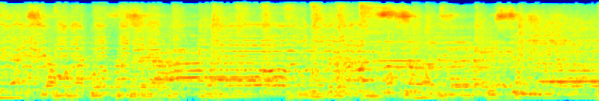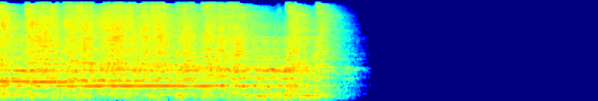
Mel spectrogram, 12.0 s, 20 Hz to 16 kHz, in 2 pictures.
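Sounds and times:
brass band with tuba and drums: 0:00.0 - 0:09.7.

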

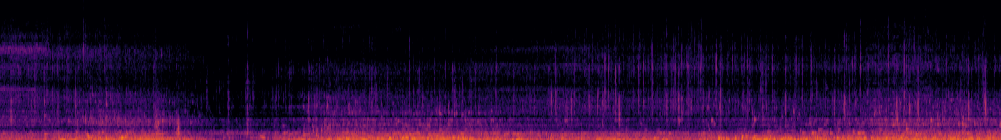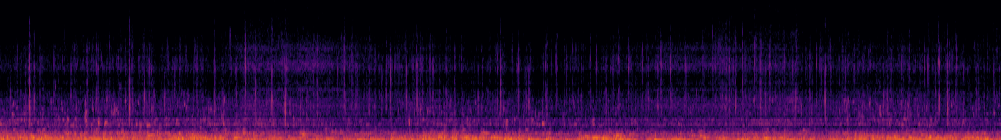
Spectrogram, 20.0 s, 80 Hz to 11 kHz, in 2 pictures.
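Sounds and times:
underwater rumble of water: 0:00.0 - 0:20.0
fine crackle: 0:04.4 - 0:20.0.

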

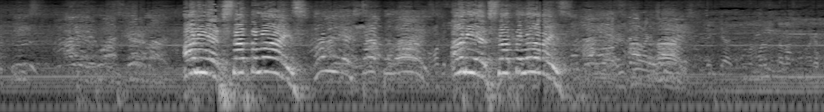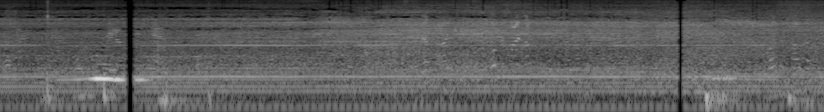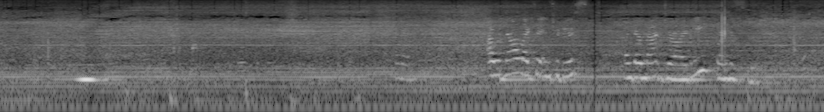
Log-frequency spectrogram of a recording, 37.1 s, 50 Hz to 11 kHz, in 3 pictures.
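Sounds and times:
low mechanical hum: 0:00.0 - 0:37.0
short loud low tones: 0:12.7 - 0:18.5, 0:22.6 - 0:29.4.

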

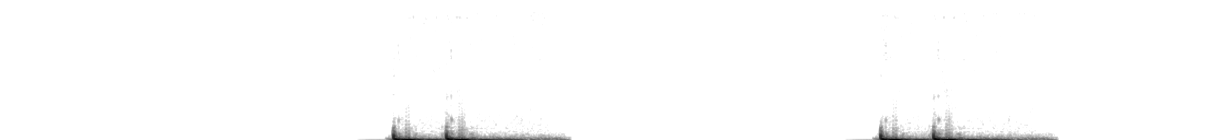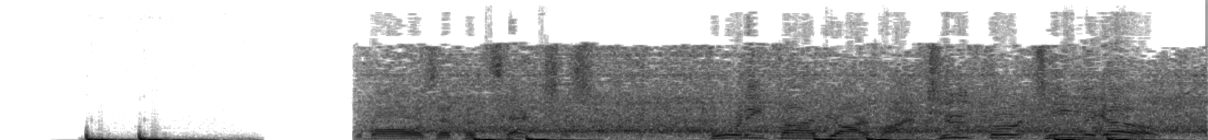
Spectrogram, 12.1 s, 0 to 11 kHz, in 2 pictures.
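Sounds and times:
heartbeat thumps: 0:02.0 - 0:02.8, 0:04.4 - 0:05.3, 0:06.5 - 0:07.3, 0:08.4 - 0:09.0, 0:10.1 - 0:12.0
stadium broadcast audio: 0:07.8 - 0:12.0.

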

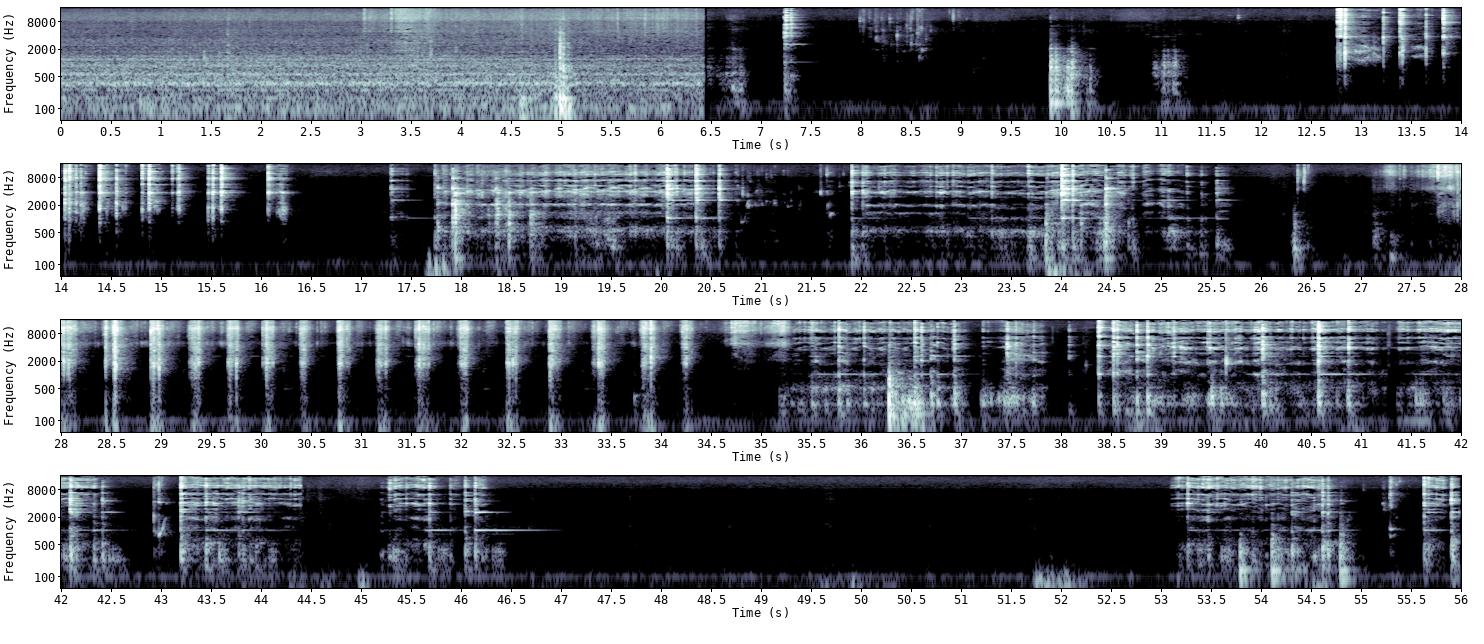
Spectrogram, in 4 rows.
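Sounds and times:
metal spoon clinking in bowl: 0:07.2 - 0:07.5, 0:12.8 - 0:16.4, 0:17.3 - 0:20.8, 0:21.9 - 0:25.8, 0:34.8 - 0:44.5, 0:45.3 - 0:46.9, 0:53.2 - 0:55.0, 0:55.6 - 0:56.0.

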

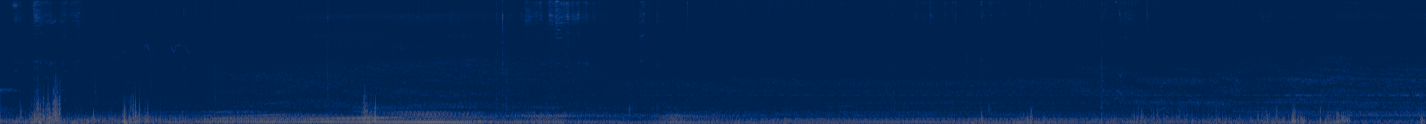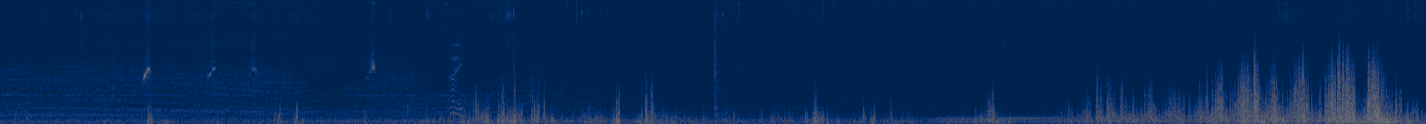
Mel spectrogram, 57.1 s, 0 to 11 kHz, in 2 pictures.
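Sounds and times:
vehicle engine humming: 0:00.0 - 0:57.0
wind rumble on microphone: 0:00.2 - 0:03.6, 0:07.2 - 0:08.2, 0:24.4 - 0:27.0, 0:37.1 - 0:42.1, 0:49.9 - 0:57.0
bird chirps: 0:02.2 - 0:04.0, 0:31.4 - 0:31.6, 0:32.6 - 0:32.9, 0:35.8 - 0:36.2.

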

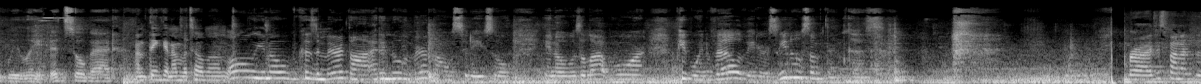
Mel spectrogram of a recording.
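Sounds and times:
elevator mechanical rumble: 0:00.0 - 0:12.0.

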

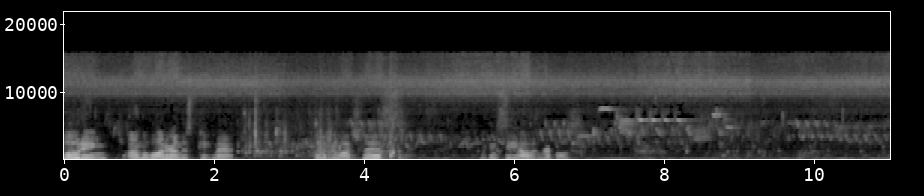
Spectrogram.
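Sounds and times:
bird chirping: 0:02.7 - 0:11.0.

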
